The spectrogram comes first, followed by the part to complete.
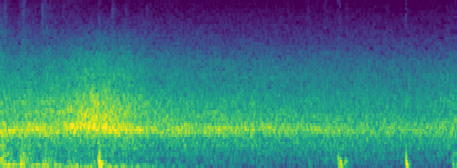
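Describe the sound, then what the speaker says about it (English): A football stadium crowd buzzes after a score, a broad roaring wash of distant voices that swells briefly then settles into a steady murmur, with a few faint thumps underneath. "this crowd is buzzing after that last score"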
